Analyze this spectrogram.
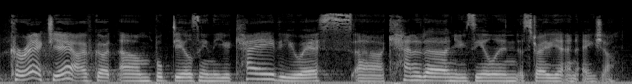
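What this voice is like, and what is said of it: Australian accent. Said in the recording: “you can't beat the Australian accent”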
